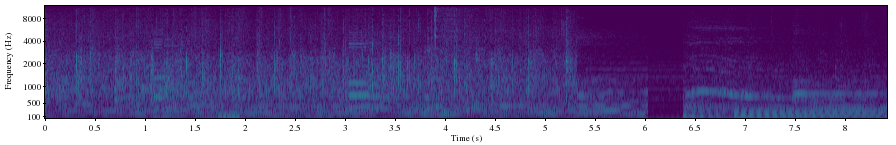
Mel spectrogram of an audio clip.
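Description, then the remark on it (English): An audience claps loudly and steadily for about five seconds, a dense crackle of many hands over sustained low musical tones. The clapping then drops away, leaving the music alone after a brief gap. “I think if you are clapping, you can do it better for the Lord.”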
